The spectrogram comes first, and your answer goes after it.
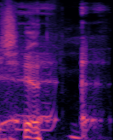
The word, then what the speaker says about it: GIF: It's still pronounced Jif. You jackass. Jif, like the peanut butter.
